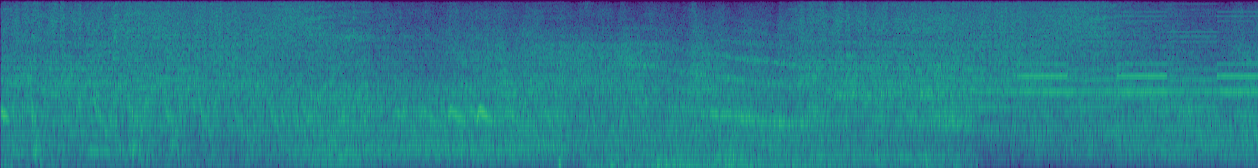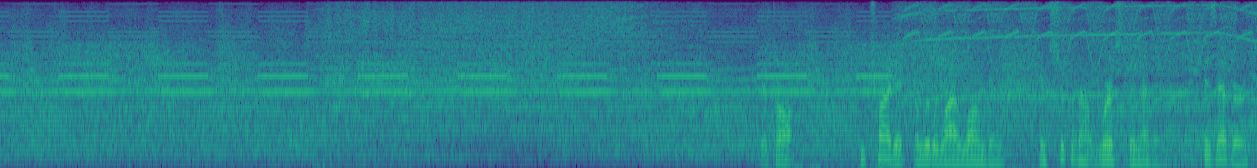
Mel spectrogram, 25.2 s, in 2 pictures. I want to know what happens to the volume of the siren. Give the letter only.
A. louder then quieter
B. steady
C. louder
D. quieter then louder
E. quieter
B.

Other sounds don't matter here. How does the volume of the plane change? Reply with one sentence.
The loudness of the plane stays about the same.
